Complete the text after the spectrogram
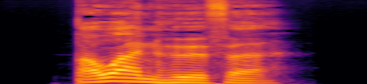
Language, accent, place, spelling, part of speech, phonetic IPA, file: German, Germany, Berlin, Bauernhöfe, noun, [ˈbaʊ̯ɐnˌhøːfə], De-Bauernhöfe.ogg
- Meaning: nominative/accusative/genitive plural of Bauernhof (“farm”)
